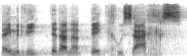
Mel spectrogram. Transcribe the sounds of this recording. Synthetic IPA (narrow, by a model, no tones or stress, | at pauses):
d̥ɛjmːəɾʋit̪ːəɾɑnɑtɪkχlusæχs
